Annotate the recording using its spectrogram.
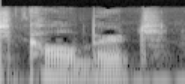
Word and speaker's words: Colbert: It's so hard to stop saying Colbert because her brother Stephen is so much more famous with the mispronounced last name. But her name is Colbert. – Yep. – And Colbert. Her last name is a hyphen and then B-U-S-A.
